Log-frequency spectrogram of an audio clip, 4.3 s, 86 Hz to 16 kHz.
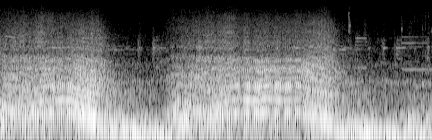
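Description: A modded car engine in GTA 5 revs hard, its harmonic whine rising and falling in repeated sweeps, loud and close with no talk over it.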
